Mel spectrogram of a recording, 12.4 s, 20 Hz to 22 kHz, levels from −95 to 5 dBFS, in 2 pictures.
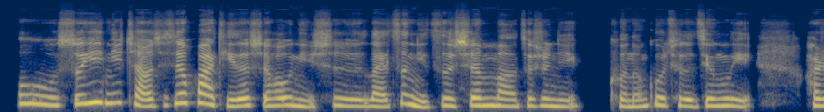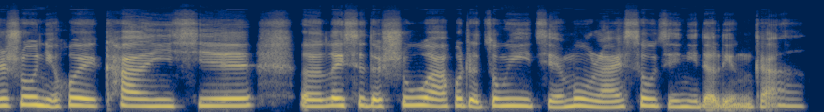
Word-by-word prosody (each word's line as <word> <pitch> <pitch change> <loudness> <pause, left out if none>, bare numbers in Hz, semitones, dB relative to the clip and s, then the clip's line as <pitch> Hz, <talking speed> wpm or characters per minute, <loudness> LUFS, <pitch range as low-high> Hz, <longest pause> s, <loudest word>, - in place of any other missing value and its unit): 哦， 310 -4 +1
所 285 +4 -1
以 365 +3 +7
你 350 0 -2
找 285 -10 +1
这 240 - -8
些 340 +6 +2
话 345 -2 +4
题 235 -4 -2
的 250 +2 +4
时 260 -1 -1
候， 260 +1 +1
你 235 -3 0
是 245 -1 -2
来 225 -1 0
自 330 +7 -5
你 255 -8 +3
自 245 +5 -3
身 260 +3 +4
吗？ 250 -3 +1
就 250 +1 -4
是 250 0 -2
你 235 +1 -3 0.2
可 235 - -4
能 220 +1 -1
过 270 0 -2
去 255 - -6
的 235 - +4
经 250 +2 0
历， 230 -1 -2 0.4
还 255 - 0
是 255 - +2
说 285 +3 +2
你 245 -5 +3
会 250 0 +3
看 240 -1 -1
一 235 0 0
些， 250 +2 +1 0.4
呃， 230 0 +1
类 255 +2 +3
似 260 +1 -4
的 230 -1 +3
书 270 +3 -2
啊， 250 -4 +2
或 255 - 0
者 230 -2 +2
综 250 +5 0
艺 250 -1 0
节 230 -4 -5
目 235 +2 +1
来 205 0 -2
搜 250 +2 -1
集 215 -3 -5
你 210 -1 -2
的 235 - -2
灵 - - -5
感？ 245 -3 -8
250 Hz, 275 characters per minute, -18 LUFS, 230-265 Hz, 0.4 s, 以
